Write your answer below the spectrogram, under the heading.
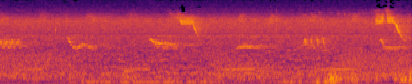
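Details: Rival blue-black grassquits (tiziu) disputing in Brazilian scrub: two sharp, high buzzy notes sweeping downward, about two seconds apart, over a constant high insect hiss and soft chirps from other birds.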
